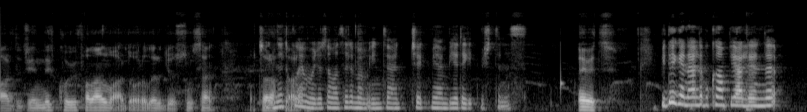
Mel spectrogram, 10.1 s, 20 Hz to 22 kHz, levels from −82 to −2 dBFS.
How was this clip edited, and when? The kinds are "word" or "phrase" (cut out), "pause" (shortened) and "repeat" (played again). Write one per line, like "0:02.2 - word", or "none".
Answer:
0:05.1 - pause
0:07.1 - pause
